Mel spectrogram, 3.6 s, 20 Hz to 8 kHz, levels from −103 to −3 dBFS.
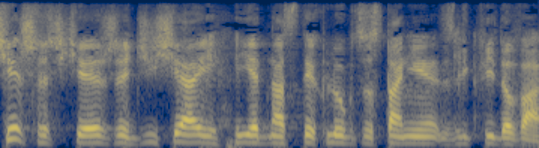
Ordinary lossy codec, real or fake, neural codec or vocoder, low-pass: none; real; none; 7.2 kHz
